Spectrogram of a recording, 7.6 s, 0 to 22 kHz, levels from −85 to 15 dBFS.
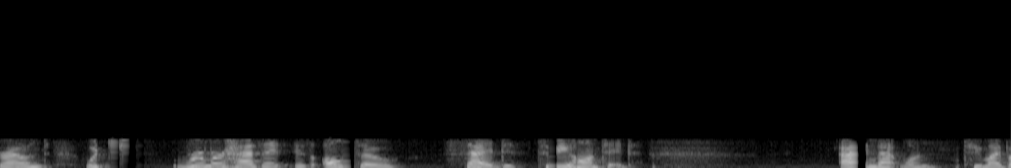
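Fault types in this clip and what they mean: Packet loss with pitch repetition: packets were dropped, and the receiver bridged each gap by looping the last pitch period and fading it out. Four gaps, at 0.84, 2.58, 4.12 and 6.38 s, lose 60 to 200 ms, heard as a briefly held, buzzy note that fades into silence before the speech returns with a short cross-fade.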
